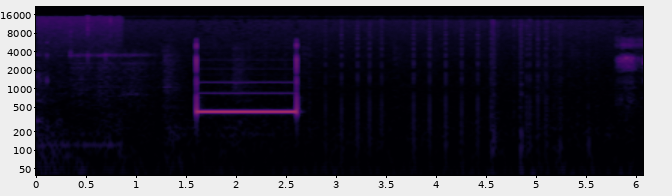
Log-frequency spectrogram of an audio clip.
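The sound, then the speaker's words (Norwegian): One steady electronic ringing tone from an outgoing mobile phone call in Norway that goes unanswered to Telenor voicemail, loud and about a second long, followed by quiet line noise and faint irregular clicks. “Jeg meg på om han kommer til å ta telefonen denne gangen.”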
